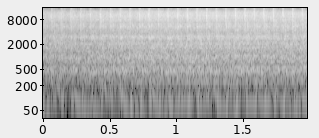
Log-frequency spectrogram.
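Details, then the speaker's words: 2021 Yamaha XMax 125 (Blue Core), just started on a charged battery and left to warm: the small single runs with a quick, even chatter and no knocks or misses, healthy. "on sait jamais s'il est démarré avec ce Start and Stop ça c'est cool"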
